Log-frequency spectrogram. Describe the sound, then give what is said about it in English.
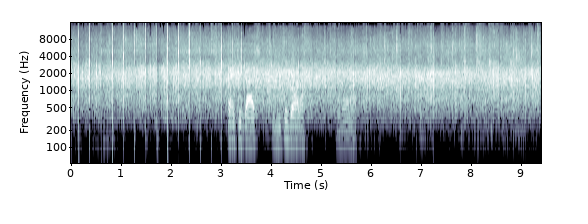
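Sustained, dense applause and a standing ovation from a large church audience at the close of a service fills the whole stretch, steady and loud, with a man speaking briefly over the clapping midway through. “So I'm going to ask these folks to stand up, and I'm going to ask you to give them one more round of applause, and then we'll close the service.”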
